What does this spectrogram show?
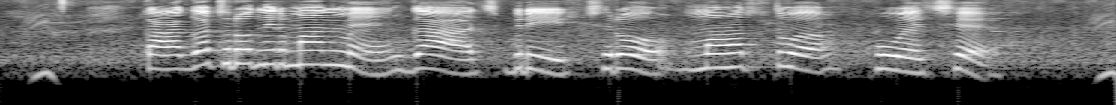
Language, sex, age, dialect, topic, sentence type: Maithili, female, 25-30, Angika, agriculture, statement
